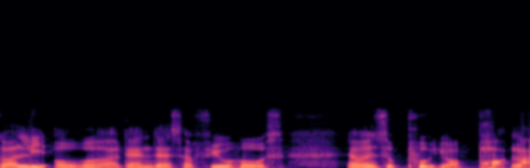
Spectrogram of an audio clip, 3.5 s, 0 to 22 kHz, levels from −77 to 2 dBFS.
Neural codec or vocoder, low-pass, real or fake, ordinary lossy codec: none; none; real; none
